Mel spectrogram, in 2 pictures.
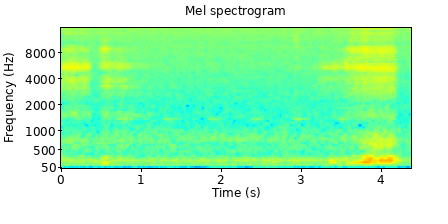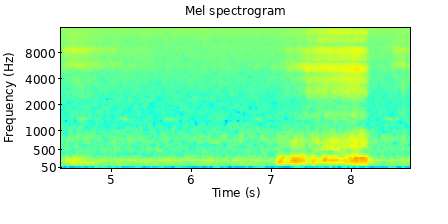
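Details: Sleeping beagle, possibly dreaming: two soft, snorting snores about four seconds apart in a quiet room; ordinary snoring.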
